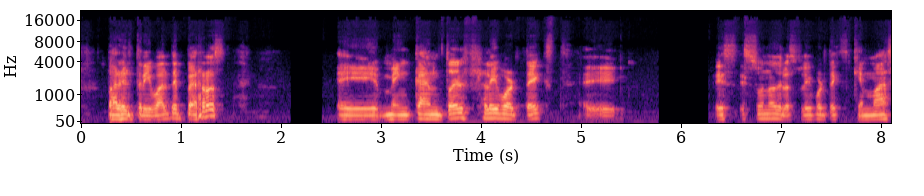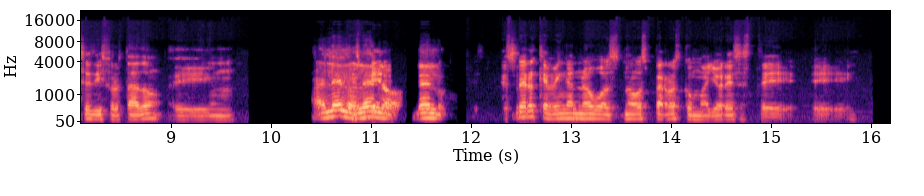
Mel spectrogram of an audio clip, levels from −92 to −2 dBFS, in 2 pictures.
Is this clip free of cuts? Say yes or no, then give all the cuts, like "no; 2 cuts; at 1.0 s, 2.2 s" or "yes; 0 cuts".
yes; 0 cuts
